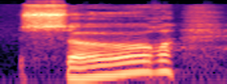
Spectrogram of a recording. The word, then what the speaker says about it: sors: première personne du présent c'est je sors s o r s on ne prononce pas le s p on doit quand même l'écrire futur simple de l'indicatif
